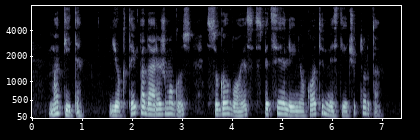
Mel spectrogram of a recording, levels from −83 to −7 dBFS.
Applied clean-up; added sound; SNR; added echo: none; none; none; none.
